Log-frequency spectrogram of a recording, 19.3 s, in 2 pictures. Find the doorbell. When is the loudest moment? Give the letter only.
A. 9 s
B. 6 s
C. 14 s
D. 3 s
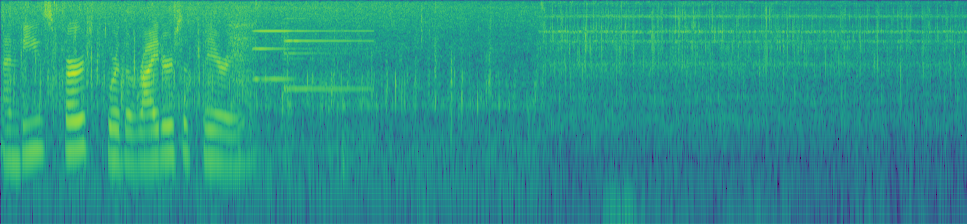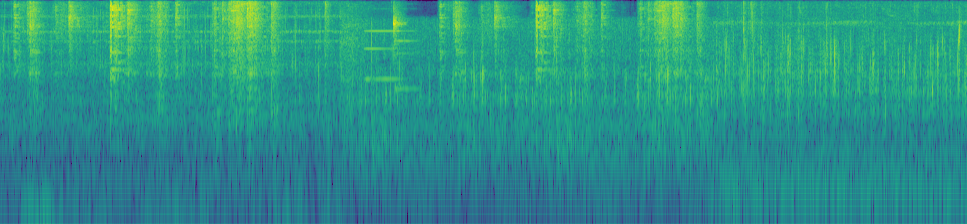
D.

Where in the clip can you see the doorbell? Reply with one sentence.
You can hear the doorbell from 2.2 to 3.8 s and from 13.0 to 13.9 s.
